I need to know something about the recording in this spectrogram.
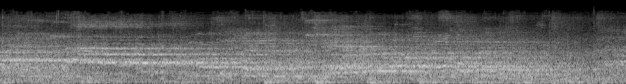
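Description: Jump ropes slapping and feet landing on a hollow wooden floor in a large hall, a steady run of thuds from several people skipping at once.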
